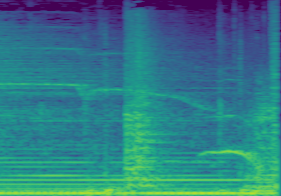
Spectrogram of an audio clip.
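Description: Live rock band, electric guitar and bass holding steady low notes over a drum kit, with a cymbal crash about a second in.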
